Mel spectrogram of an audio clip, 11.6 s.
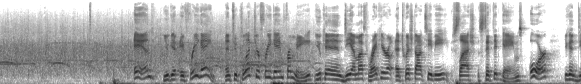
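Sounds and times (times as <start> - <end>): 
round of applause: 0.0 - 6.6
speech: 2.7 - 11.6.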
